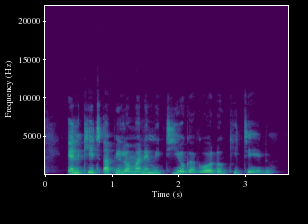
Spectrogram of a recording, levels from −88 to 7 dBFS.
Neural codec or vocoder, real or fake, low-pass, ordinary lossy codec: none; real; 19.8 kHz; none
